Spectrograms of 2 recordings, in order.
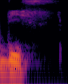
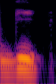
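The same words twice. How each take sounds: First: The final s sound is pronounced. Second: The final s sound is silent. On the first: The speaker calls it wrong. "Y no dix" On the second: The speaker calls it right. "Solo dix"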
